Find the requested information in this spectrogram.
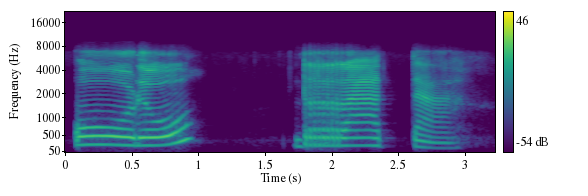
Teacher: el aire hace vibrar la punta de la lengua al pasar. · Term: vibrantes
